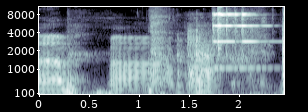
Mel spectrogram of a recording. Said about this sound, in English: And there it is. I got stuck in all these cords trying to get to my bell.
